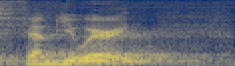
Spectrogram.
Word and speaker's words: February: the trick here is there's two pronunciations for February um you can say the r but almost no one does so you could say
